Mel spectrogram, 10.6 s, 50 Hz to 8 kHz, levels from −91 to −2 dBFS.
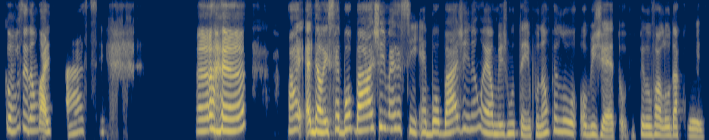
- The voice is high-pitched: Yes, high, 235 Hz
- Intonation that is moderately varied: No, wide, 5.8 semitones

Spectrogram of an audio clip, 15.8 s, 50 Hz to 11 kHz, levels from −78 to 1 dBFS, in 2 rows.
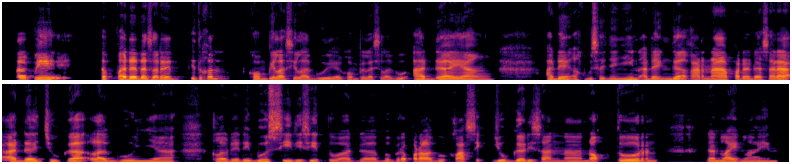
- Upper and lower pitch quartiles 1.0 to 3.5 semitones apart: No, average, 5.2 semitones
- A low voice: Yes, low, 130 Hz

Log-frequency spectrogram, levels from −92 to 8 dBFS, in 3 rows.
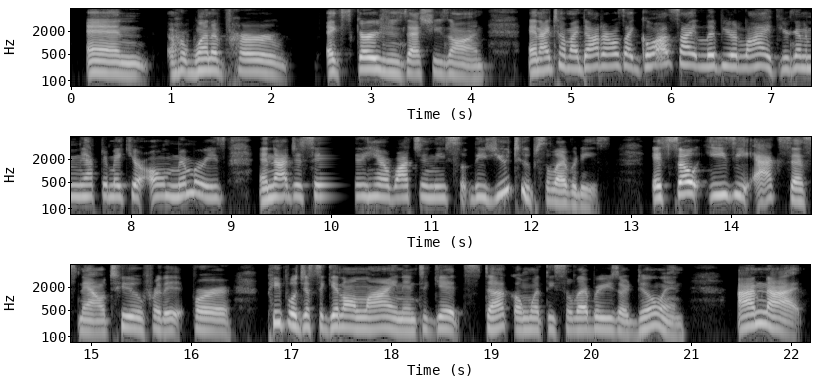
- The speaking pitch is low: No, medium, 185 Hz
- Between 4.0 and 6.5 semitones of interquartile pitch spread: Yes, average, 5.2 semitones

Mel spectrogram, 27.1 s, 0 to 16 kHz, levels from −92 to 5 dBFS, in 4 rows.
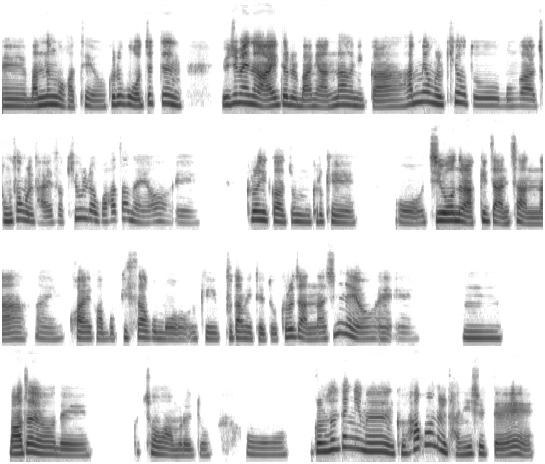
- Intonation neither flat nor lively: Yes, average, 4.8 semitones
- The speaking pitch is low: No, high, 190 Hz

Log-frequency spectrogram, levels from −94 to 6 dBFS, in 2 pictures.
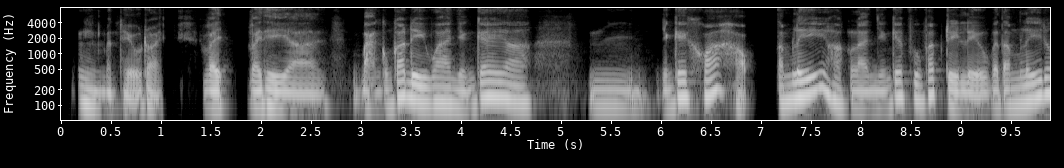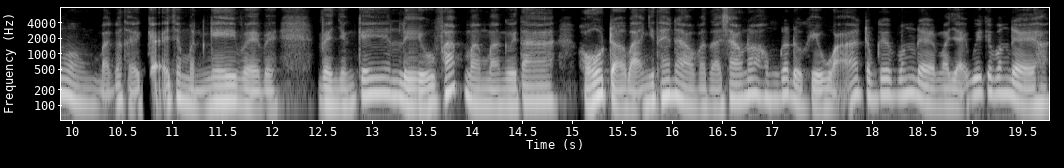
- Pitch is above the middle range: No, low, 110 Hz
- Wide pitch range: Yes, wide, 6.0 semitones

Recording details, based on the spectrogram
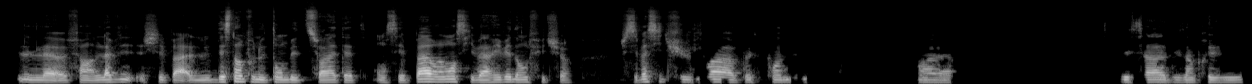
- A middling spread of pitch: No, narrow, 1.7 semitones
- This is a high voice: No, low, 105 Hz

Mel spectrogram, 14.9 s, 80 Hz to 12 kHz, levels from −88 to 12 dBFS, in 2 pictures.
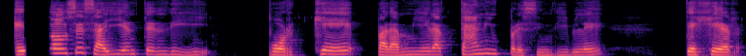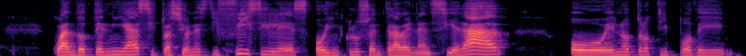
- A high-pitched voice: No, medium, 170 Hz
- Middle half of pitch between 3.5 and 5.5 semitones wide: Yes, average, 4.0 semitones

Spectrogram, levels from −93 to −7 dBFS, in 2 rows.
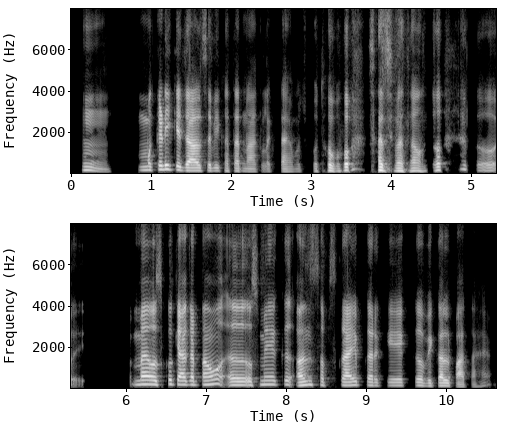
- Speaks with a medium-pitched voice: Yes, medium, 145 Hz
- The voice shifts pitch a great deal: Yes, wide, 6.9 semitones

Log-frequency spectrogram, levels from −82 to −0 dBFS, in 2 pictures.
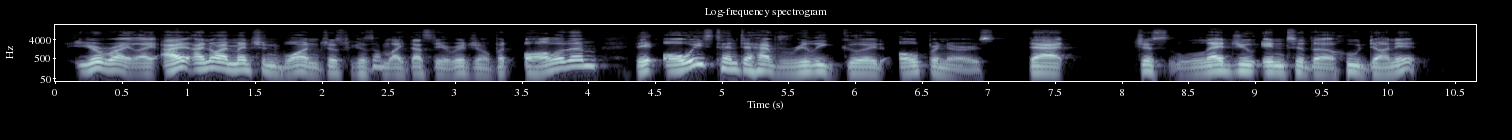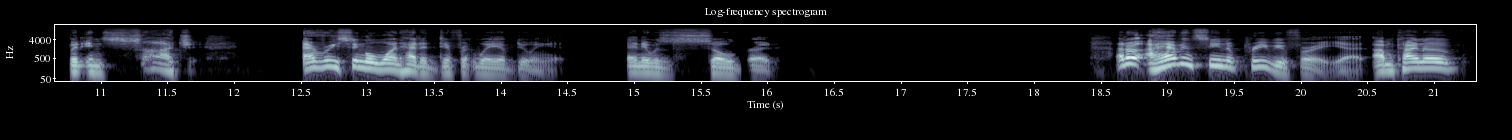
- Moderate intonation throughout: No, wide, 8.1 semitones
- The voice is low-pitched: Yes, low, 115 Hz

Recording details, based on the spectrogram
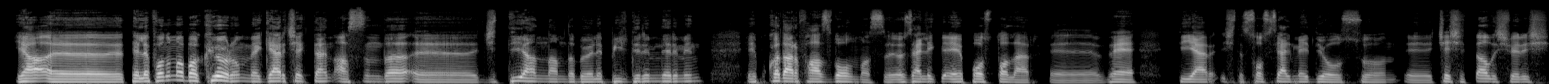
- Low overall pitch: Yes, low, 125 Hz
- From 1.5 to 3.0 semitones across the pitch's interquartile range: No, average, 3.7 semitones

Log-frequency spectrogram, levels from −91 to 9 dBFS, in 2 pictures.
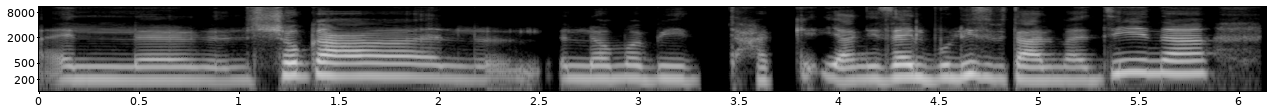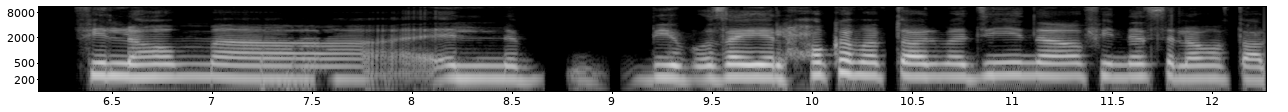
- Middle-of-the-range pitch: No, high, 230 Hz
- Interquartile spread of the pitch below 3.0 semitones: Yes, narrow, 2.6 semitones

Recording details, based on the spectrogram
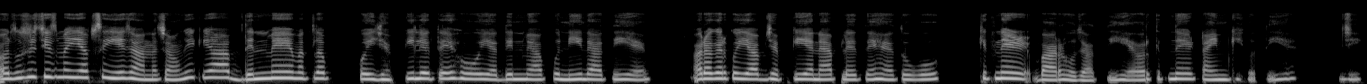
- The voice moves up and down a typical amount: Yes, average, 3.2 semitones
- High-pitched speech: Yes, high, 240 Hz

